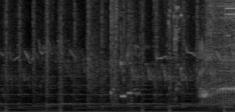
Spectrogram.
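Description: Frogs croak in regular, rhythmic pulses from a frog stun ability in the co-op action roguelite Shoulders of Giants, repeating about every half second over a steady game music bed, with brief chimes and no talk.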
